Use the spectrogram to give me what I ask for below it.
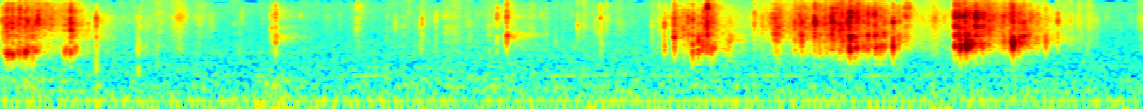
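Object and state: Plastic bag of glass seed beads.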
